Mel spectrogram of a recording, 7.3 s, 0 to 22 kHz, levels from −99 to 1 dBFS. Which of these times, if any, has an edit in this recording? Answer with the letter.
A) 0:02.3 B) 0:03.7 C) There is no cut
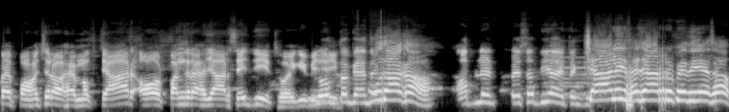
B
